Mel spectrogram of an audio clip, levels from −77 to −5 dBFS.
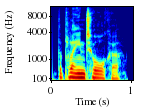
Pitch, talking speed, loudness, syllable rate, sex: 130 Hz, 175 wpm, -14 LUFS, 5.3 syllables/s, male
